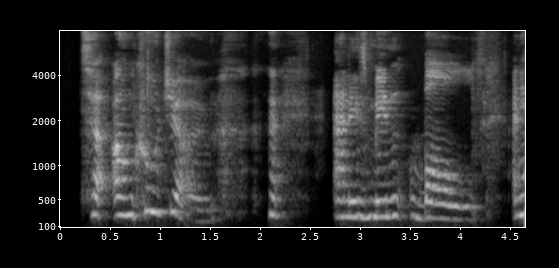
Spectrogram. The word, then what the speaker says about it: Mint Balls: uncle joe and his mint bowls and you have to say bowls because that's how they say it in wigan uncle jaws mint bowls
